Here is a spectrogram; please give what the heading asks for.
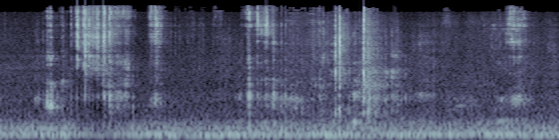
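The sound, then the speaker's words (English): Biting and crunching a barbecue-flavored Doritos tortilla chip: several sharp, crisp crunches scattered through wet chewing, fairly faint over a low steady hum. “How's the new flavor of Doritos? I'm going to bite into this crispy triangle.”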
